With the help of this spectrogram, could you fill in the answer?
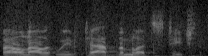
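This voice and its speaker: An American man playing an authoritative, wry narrator of a 1940s military training film in a measured, rhetorical delivery. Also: lowish voice, slight background noise, natural voice. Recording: muffled old film soundtrack with music.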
